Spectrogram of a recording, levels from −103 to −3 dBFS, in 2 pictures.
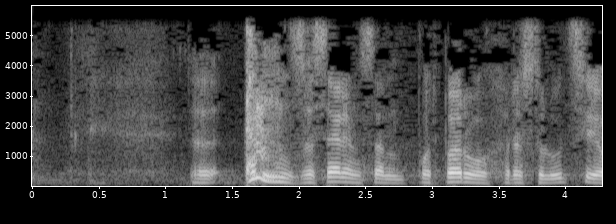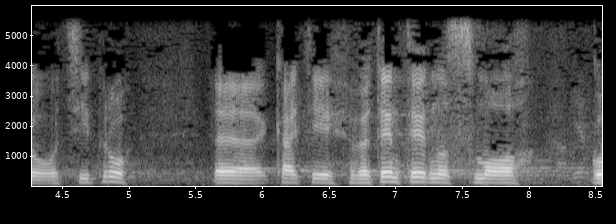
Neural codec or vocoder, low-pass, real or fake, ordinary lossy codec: none; 5.4 kHz; real; none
